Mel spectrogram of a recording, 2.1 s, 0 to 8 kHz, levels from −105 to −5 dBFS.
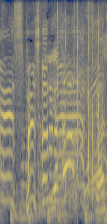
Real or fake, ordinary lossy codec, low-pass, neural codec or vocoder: real; none; none; none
